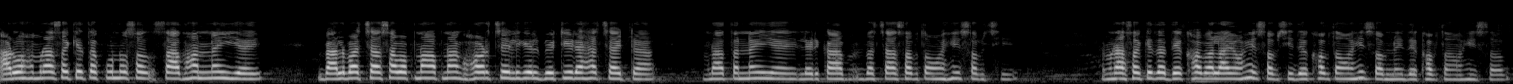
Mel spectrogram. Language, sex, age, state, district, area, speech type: Maithili, female, 60+, Bihar, Muzaffarpur, urban, spontaneous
